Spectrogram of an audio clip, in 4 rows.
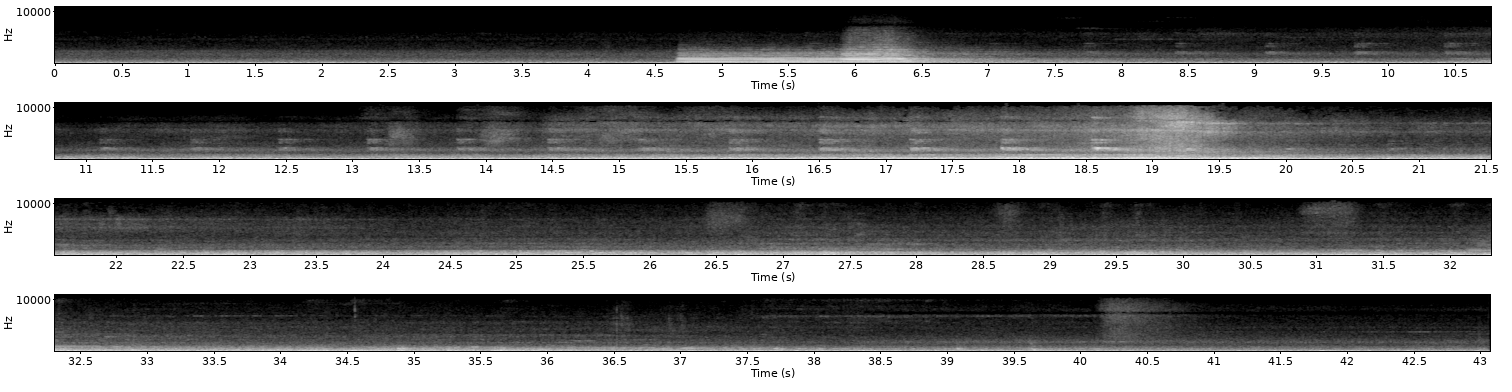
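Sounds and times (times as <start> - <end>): train rumbling: 0.0 - 43.0
train wheels screeching: 11.3 - 21.4.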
